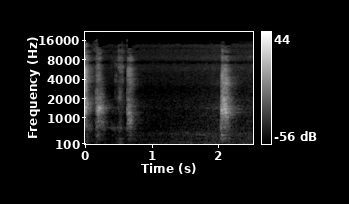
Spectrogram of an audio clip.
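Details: Minka, a female bulldog, throws a temper tantrum over her new shirt, voicing her upset: four short harsh bursts in quick succession, then a pause and one more loud burst near the end.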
